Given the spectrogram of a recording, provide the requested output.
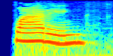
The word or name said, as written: flatting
